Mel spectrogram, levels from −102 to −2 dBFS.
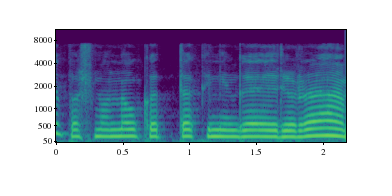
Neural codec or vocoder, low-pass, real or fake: codec, 16 kHz, 4 kbps, FunCodec, trained on LibriTTS, 50 frames a second; 7.2 kHz; fake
